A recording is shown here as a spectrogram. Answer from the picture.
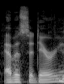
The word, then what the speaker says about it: abecedarian: Your very first entry is the word, I don't know if I'm saying this right, abecedarian? Abecedarian? – Yes, that's it.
